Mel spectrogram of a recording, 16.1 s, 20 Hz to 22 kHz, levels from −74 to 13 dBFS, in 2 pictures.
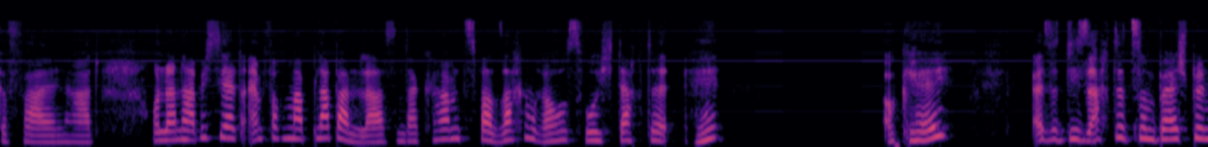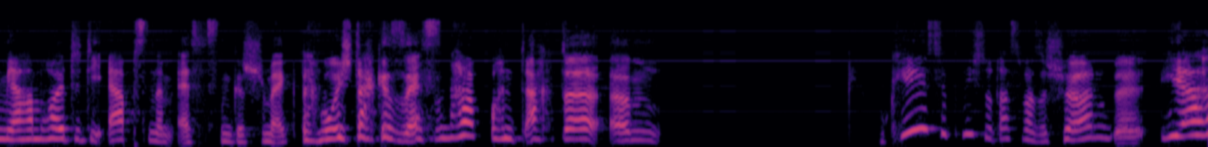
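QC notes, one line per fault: Throughout, USB whine: a steady fixed-pitch tone at 1 kHz with harmonics, strongest at 4 kHz, sits roughly 25 dB below the speech. The bus's 1 ms frame timing pulls current in bursts that leak into the audio through shared power or ground.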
